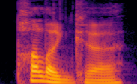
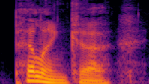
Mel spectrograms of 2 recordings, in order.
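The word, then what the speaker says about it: pálinka: note note on pronunciation in Hungary palena is schnaps and pelena is diaper so make sure you emphasize the PA like Papa when you ask for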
